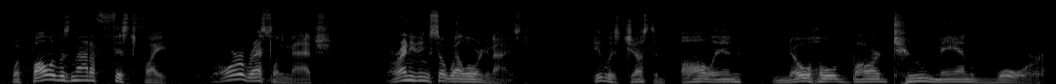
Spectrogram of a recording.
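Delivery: plain reading voice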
